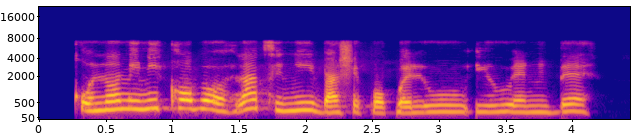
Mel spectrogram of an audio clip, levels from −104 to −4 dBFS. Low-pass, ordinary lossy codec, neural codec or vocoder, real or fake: 7.2 kHz; none; codec, 44.1 kHz, 2.6 kbps, SNAC; fake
